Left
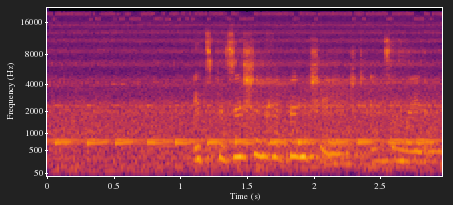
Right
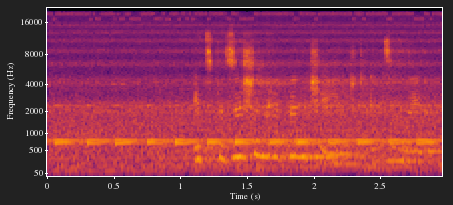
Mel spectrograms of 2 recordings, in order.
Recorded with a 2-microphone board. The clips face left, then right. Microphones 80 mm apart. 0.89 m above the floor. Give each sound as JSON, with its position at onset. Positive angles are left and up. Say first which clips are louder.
{"t": 1.1, "sound": "a woman speaking", "louder": "left 2 dB", "side_deg": 5, "distance_m": 1.8}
